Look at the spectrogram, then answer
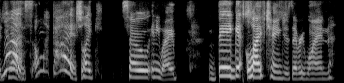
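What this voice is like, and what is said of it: Out of breath. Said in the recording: “I'm like out of breath. I kind of worked up talking about it.”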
